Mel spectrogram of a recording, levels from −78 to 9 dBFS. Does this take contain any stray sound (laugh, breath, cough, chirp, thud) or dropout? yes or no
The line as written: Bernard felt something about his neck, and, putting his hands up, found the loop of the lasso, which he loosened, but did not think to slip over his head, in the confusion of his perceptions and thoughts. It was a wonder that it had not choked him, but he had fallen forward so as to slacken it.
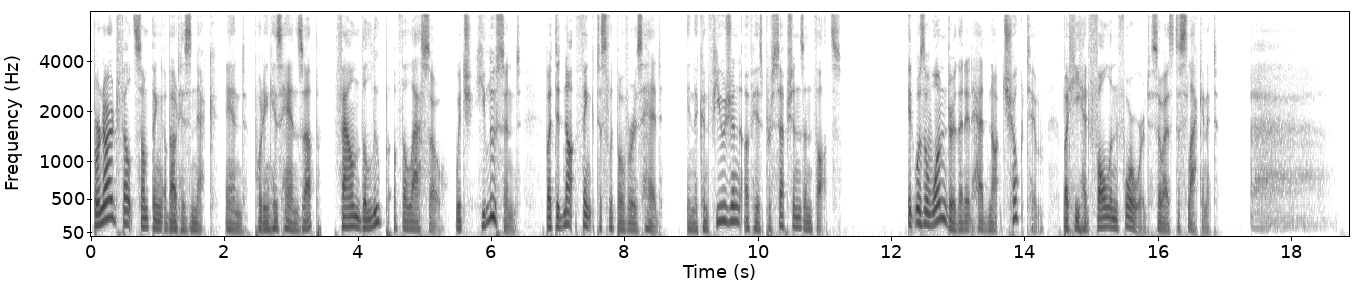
yes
